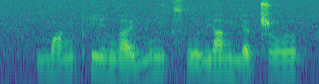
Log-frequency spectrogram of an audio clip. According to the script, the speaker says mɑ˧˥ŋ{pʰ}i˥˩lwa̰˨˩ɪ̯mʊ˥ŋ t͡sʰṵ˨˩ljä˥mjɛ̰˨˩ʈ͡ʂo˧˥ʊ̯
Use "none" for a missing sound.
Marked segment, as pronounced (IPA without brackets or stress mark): pʰ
